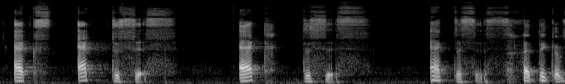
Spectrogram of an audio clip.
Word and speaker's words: ecdysis: And I believe it's pronounced ectasis.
